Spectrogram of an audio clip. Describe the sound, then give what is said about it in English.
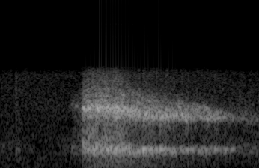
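A single deep breath, drawn in and let out slowly during a guided full moon meditation and visualization. A soft, airy rush starts after a brief quiet and holds steadily to the end, with no talking. “Deep breath in and deep breath out.”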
